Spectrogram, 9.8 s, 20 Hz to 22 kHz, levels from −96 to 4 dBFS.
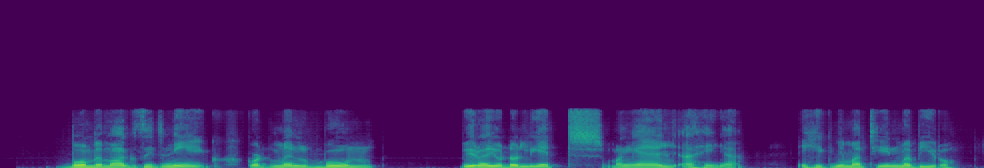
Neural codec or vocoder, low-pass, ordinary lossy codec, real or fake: codec, 16 kHz, 2 kbps, X-Codec, HuBERT features, trained on LibriSpeech; none; none; fake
